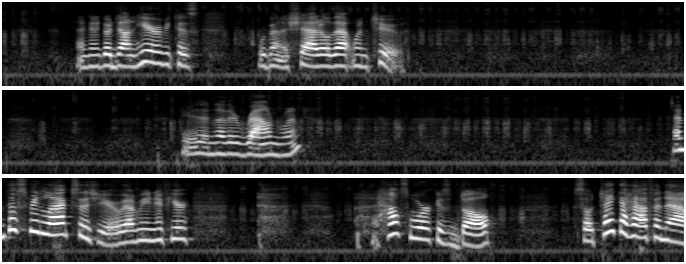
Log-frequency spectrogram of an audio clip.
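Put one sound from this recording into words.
An elderly woman talks calmly, close by, in short phrases with pauses.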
